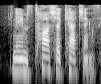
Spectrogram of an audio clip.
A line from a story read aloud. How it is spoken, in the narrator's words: muttered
